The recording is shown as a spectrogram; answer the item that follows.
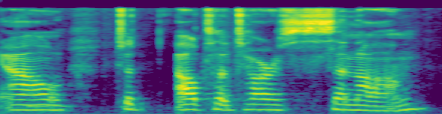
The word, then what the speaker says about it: Al-Tatar Sinan: Let's go ahead and check in on the case regarding Al-Tatar Sinan's case. That's fine. Apology. How do you say it, sir? Al-Tatar Sinan. You said it right. You said it correctly.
